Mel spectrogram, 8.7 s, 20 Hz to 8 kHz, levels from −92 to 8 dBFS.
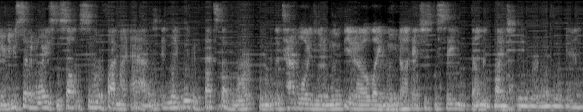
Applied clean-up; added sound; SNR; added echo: neural separator model SepFormer DNS4.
